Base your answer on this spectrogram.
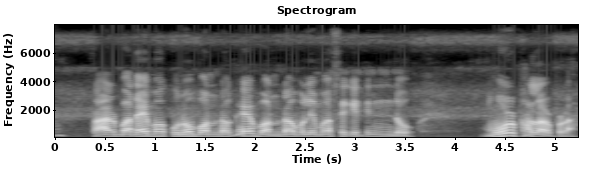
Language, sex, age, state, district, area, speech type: Assamese, male, 45-60, Assam, Lakhimpur, rural, spontaneous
